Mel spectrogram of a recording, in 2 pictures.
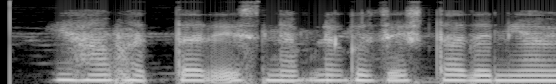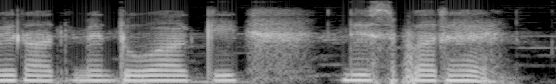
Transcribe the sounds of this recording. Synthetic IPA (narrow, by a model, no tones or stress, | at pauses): jɐɦãbʱɐt̪ːəɾɪ̰sneɐpneɡʊzɪʃt̪ad̪ʊnijawiɾaːt̪mẽd̪uːakid̪ɪspɐɾɦɛː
